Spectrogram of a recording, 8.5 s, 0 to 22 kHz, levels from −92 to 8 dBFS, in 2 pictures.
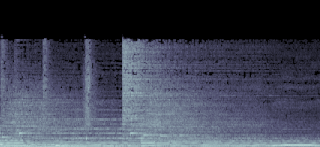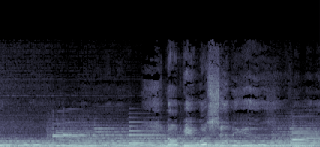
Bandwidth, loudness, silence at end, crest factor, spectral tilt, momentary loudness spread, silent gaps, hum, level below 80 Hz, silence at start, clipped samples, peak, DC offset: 16.5 kHz; -20 LUFS; 0 s; 16 dB; -4.5 dB/octave; 7 LU; none; none; -34 dBFS; 0 s; under 0.1%; -4 dBFS; under 0.1%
